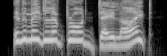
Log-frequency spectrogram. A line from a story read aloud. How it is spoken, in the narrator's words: Someone laughed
